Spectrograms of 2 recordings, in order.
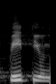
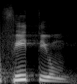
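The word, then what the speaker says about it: Pythium: fitora y pium pium les invito a que digamos pium y no fium porque si fuera fium tendría que escribirse con pH y no se escribe Así es pium no es fium Y entonces los factores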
